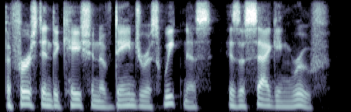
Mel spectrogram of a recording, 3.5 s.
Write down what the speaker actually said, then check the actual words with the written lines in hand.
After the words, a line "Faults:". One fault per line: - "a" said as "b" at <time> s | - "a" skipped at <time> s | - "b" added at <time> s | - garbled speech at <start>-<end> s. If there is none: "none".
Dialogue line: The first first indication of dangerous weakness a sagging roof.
The first indication of dangerous weakness is a sagging roof.
Faults:
- "first" skipped at 0.4 s
- "is" added at 2.3 s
